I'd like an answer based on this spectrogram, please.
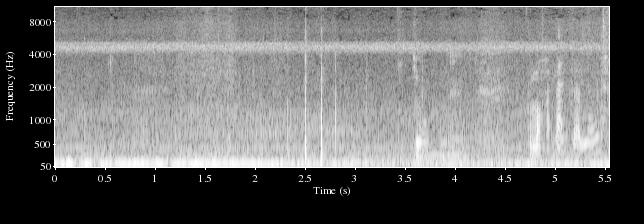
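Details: Low, continuous humming of honey bees around a hive taken in the forest, the drone broken by a couple of sharp clicks midway and short bursts of human voices toward the end.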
